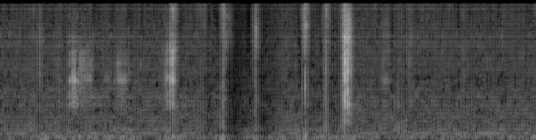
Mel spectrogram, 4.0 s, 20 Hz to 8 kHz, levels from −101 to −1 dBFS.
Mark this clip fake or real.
fake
